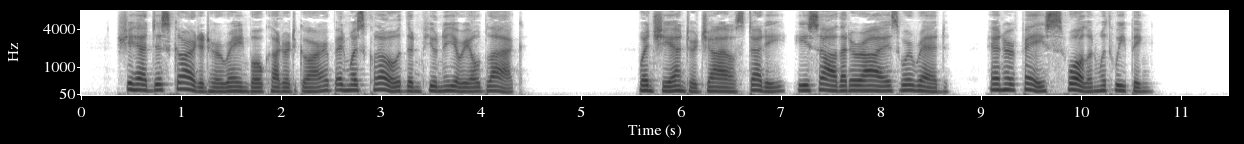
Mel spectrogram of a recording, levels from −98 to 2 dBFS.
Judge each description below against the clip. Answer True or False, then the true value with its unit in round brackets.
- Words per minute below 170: True (160 wpm)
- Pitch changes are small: False (4.0 semitones)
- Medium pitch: True (165 Hz)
